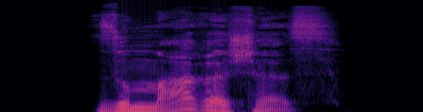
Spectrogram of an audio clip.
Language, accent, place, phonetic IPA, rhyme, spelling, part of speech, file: German, Germany, Berlin, [zʊˈmaːʁɪʃəs], -aːʁɪʃəs, summarisches, adjective, De-summarisches.ogg
- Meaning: strong/mixed nominative/accusative neuter singular of summarisch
